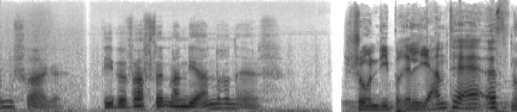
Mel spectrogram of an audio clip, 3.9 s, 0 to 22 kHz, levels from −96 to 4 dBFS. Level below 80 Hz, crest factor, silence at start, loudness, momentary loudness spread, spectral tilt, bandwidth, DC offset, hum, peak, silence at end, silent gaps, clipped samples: -34 dBFS; 18 dB; 0 s; -16 LUFS; 14 LU; -5 dB/octave; over 20 kHz; 0.2%; none; 0 dBFS; 0 s; 2.49-2.56 s; under 0.1%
